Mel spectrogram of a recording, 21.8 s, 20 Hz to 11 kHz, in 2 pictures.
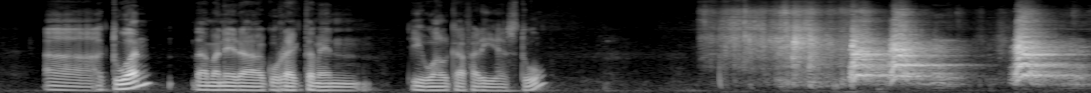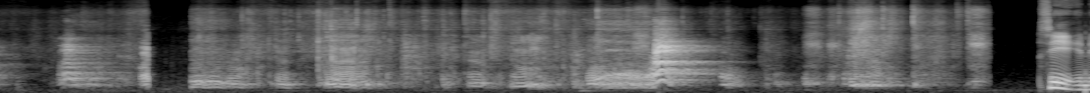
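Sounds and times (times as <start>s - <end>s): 
speech: 0.5s - 5.6s, 21.4s - 21.7s
dog barking, yipping and whimpering: 8.2s - 20.9s.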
